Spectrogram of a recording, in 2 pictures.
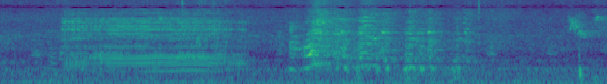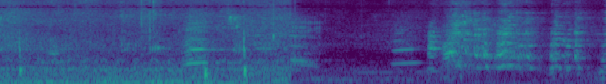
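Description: Domestic fowl calling repeatedly, the first call long and wavering, over a steady rushing background that cuts off suddenly about four and a half seconds in.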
